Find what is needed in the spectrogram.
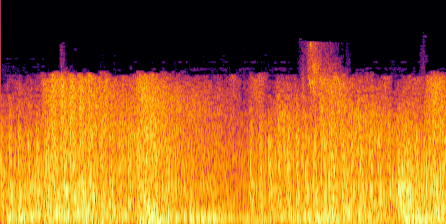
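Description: Loud, dense, rapid crackle of sharp cracks, like automatic gunfire, with a brief high hiss about three seconds in.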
